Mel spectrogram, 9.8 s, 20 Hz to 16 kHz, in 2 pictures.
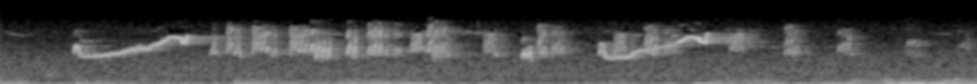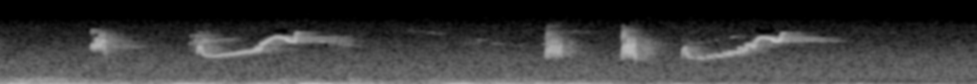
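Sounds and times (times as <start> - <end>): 
bird chirps and whistles: 0.4 - 3.7, 5.9 - 6.7, 7.6 - 9.1.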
